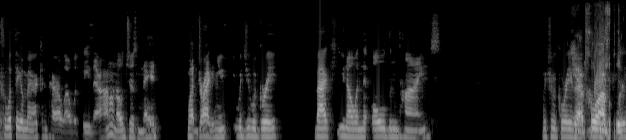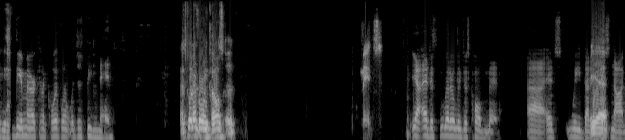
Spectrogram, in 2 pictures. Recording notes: Sorry about the technical difficulties.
